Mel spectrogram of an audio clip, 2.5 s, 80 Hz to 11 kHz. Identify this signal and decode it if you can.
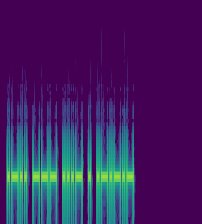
Morse code, heard as a keyed tone, about 44 wpm, 700 Hz. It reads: LOVE.
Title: Sentences from Top 1400 Words 45wpm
